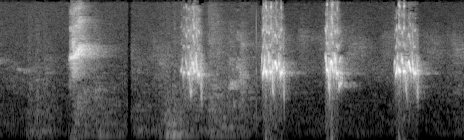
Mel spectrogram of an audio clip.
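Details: Budgerigar mating-season sounds, one upward chirp followed by a rough double note and three fast, bright chirps about half a second apart.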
